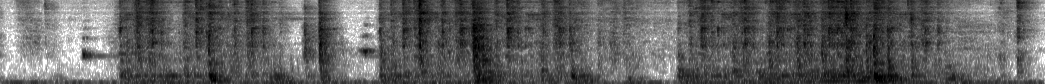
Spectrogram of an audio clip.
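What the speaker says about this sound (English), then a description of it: "I'm just going to sew this closed as close to the edge as possible." Sewing machine stitching a weekender travel bag closed through several layers, close and quiet, with rapid mechanical clatter in bursts separated by short pauses.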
